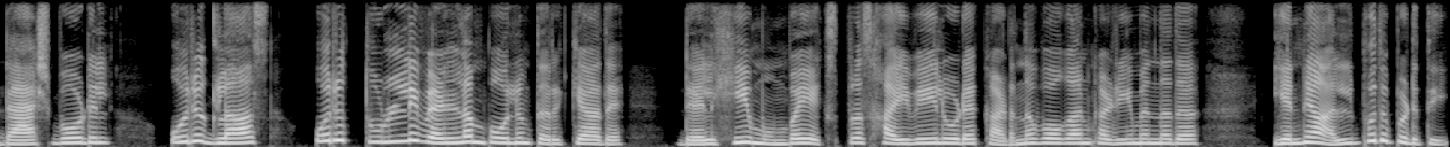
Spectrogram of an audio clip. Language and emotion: Malayalam, surprised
